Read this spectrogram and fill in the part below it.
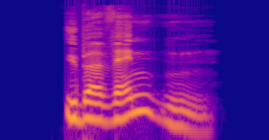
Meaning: first/third-person plural subjunctive II of überwinden
- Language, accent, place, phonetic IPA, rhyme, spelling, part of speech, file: German, Germany, Berlin, [ˌyːbɐˈvɛndn̩], -ɛndn̩, überwänden, verb, De-überwänden.ogg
